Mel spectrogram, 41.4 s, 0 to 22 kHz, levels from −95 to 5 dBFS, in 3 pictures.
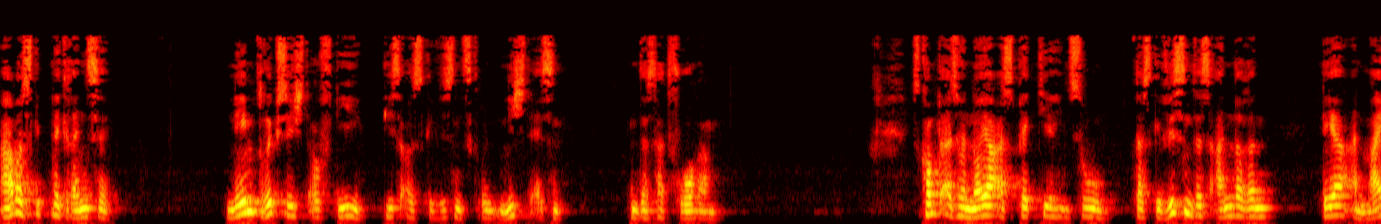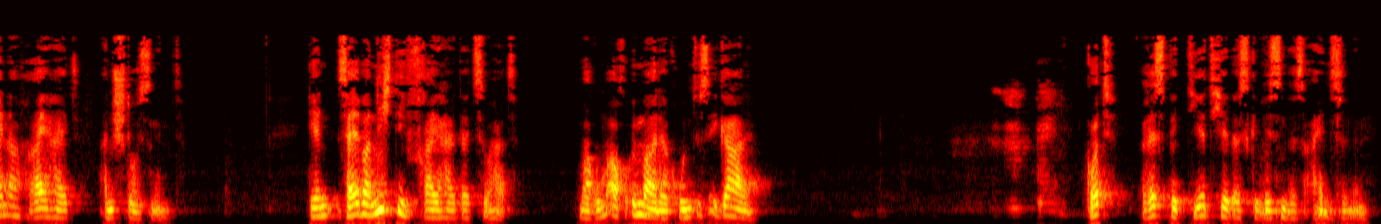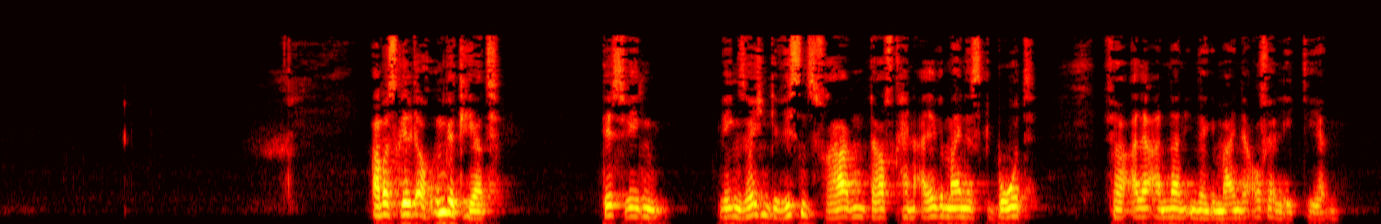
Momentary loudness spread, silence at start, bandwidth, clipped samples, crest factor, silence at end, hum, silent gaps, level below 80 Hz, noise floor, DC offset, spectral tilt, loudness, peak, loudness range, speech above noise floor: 15 LU; 0 s; 11.5 kHz; under 0.1%; 22 dB; 0.45 s; none; none; -68 dBFS; -84 dBFS; under 0.1%; -4.5 dB/octave; -26 LUFS; -6 dBFS; 10 LU; 59 dB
